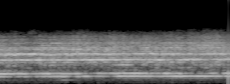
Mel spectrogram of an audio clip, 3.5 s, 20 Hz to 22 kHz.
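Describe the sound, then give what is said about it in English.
A loud, steady 5 o'clock factory whistle blares continuously for several seconds, a sustained multi-toned blast with a slight echo and no pauses or talking. “We do it by blowing the 5 o'clock whistle.”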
